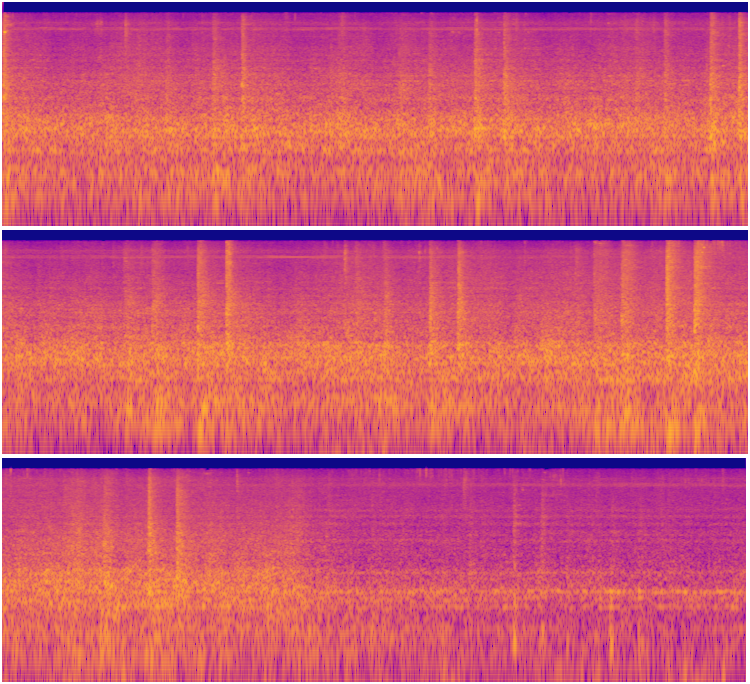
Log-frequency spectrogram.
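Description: Passenger train's coaches rumbling across a steel truss bridge, heard from an open coach doorway, with many sharp wheel clicks. Near the end the sound drops and smooths out as the train comes off the bridge onto plain track.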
